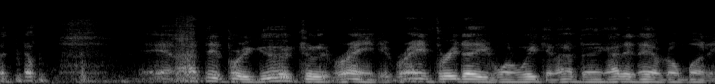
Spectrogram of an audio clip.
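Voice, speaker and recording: Over noticeable background noise, a man with a Mississippi accent talks at a fairly slow pace with fairly even intonation. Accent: Southern US, Mississippi. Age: 80s+. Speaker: engineer. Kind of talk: oral history interview answer. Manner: colorful storyteller, salty.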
